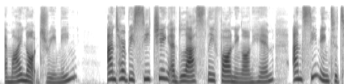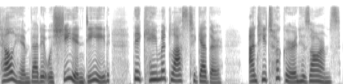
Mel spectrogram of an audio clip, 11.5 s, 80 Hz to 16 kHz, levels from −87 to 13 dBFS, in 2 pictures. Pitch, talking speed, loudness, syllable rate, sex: 235 Hz, 180 wpm, -20 LUFS, 4.5 syllables/s, female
